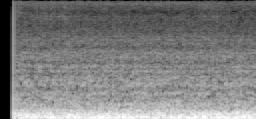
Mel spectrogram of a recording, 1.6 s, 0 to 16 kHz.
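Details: 2003 BMW E39 540i: a deep, uneven, lumpy idle that shakes the car; owner unsure of the cause and suspects a leak around the air connector or air pump; rough idle, cause unconfirmed.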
